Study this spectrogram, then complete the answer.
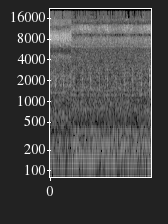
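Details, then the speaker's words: Mercedes E420 V8 at cold idle after throttle body rebuild: quick light ticking steadily over the rumble, keeping time with engine speed, isolated above the valve cover on one side; suspected valvetrain or lifter tick, unconfirmed. "It's like isolated right here. And if I put my head on that side, you can hear it right above the valve cover. That's the current sound."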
